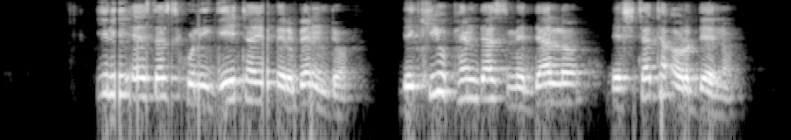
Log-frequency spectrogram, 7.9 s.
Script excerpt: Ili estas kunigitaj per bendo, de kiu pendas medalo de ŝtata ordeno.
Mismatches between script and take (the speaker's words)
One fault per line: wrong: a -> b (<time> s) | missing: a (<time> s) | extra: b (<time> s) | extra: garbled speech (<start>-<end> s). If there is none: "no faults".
no faults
